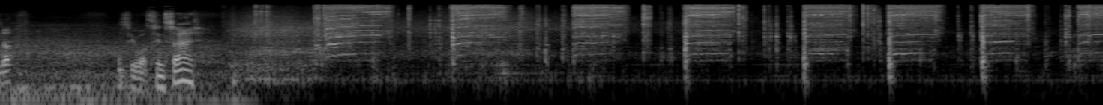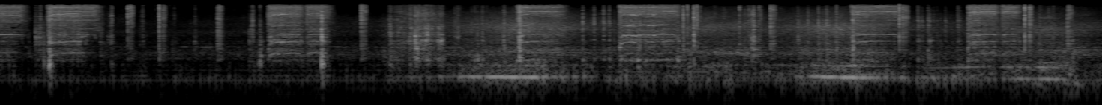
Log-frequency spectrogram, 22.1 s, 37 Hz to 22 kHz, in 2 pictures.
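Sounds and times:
electric screwdriver whirring: 0:02.3 - 0:12.3, 0:13.6 - 0:14.4, 0:15.0 - 0:22.0
plastic parts clicking and knocking: 0:03.2 - 0:22.0.

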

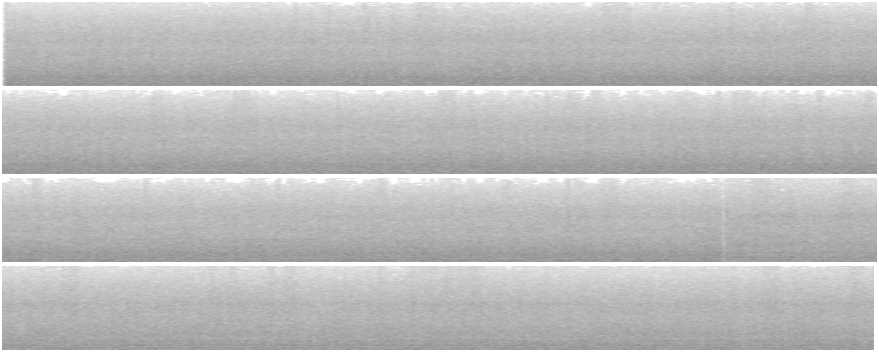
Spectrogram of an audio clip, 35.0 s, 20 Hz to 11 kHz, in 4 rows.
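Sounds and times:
river water rushing over weir: 0:00.0 - 0:34.9.

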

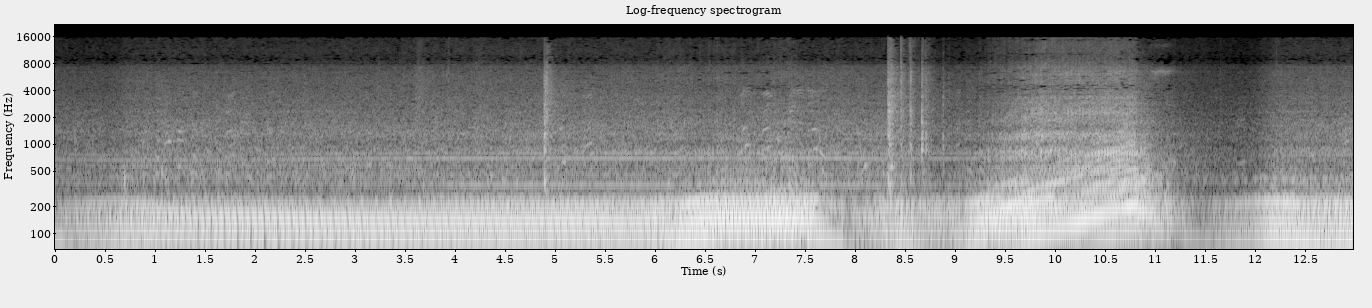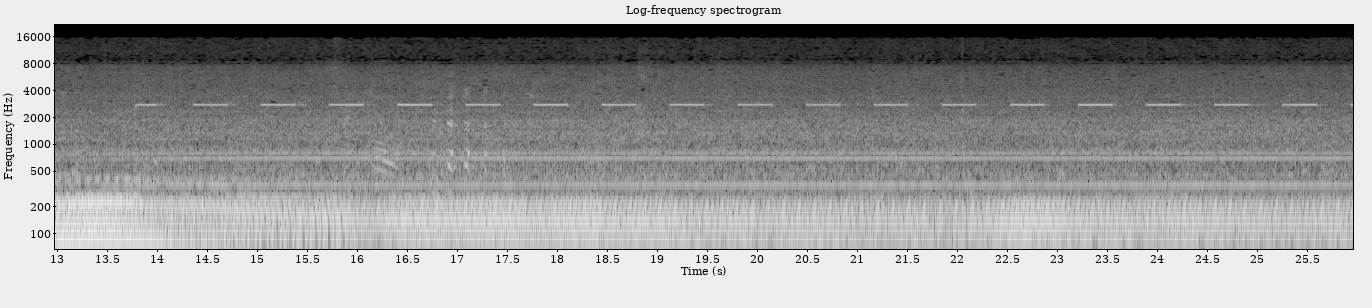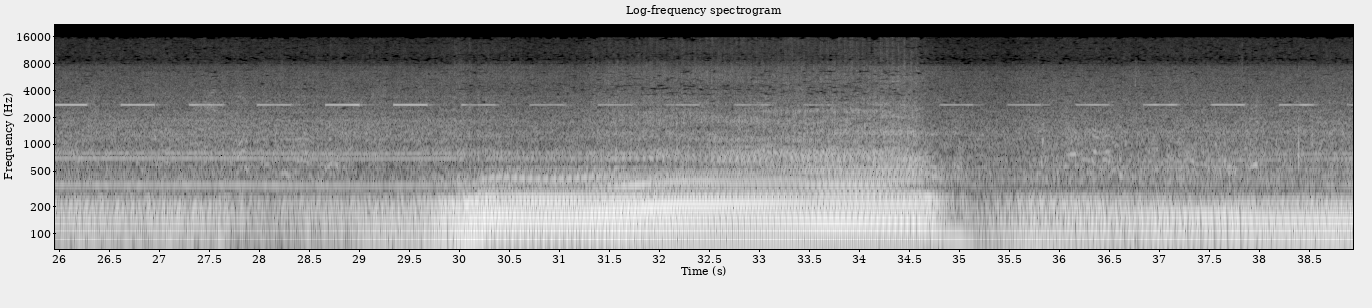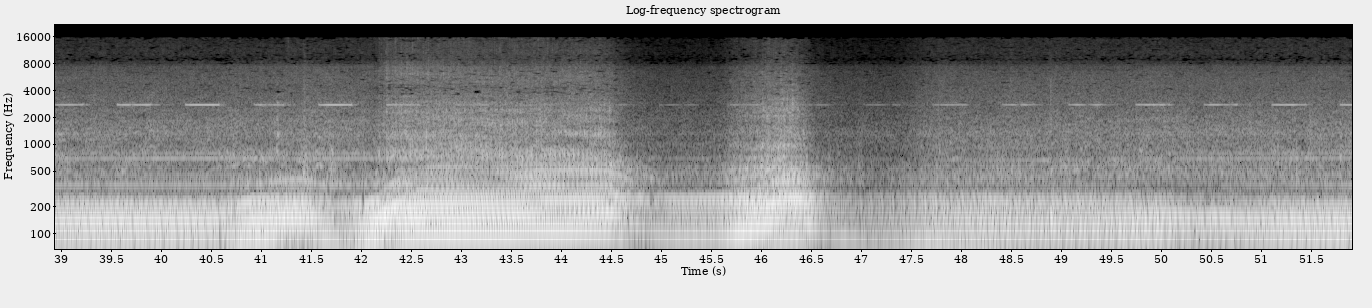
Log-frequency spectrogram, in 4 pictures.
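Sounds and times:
buggy engine revving: 0:00.0 - 0:51.9
high electronic beep: 0:13.7 - 0:51.9.

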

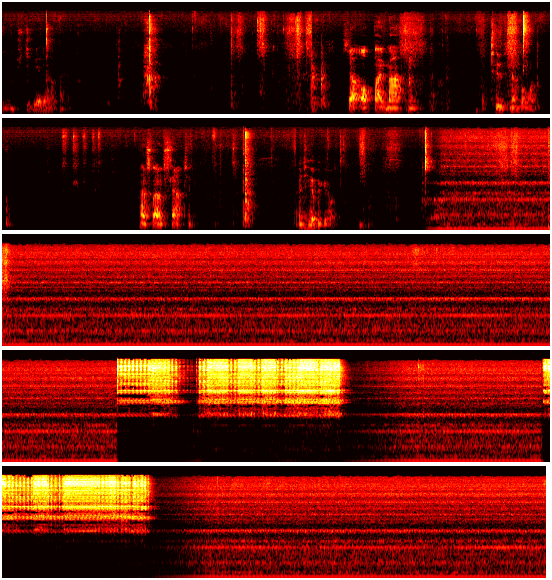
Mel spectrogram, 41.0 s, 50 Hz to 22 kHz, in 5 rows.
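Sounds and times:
grinding wheel motor humming: 0:14.5 - 0:41.0.

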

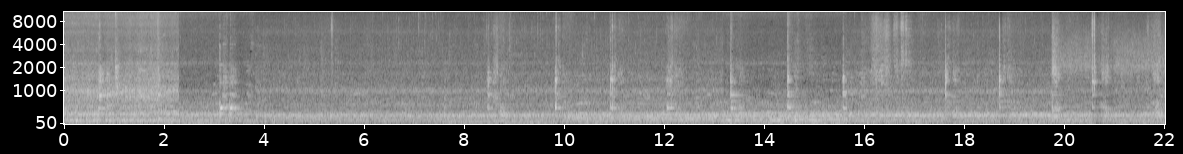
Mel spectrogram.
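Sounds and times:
spices sizzling in hot oil: 0:00.0 - 0:02.4, 0:03.5 - 0:14.8, 0:15.5 - 0:22.0
metal ladle scraping a wok: 0:08.4 - 0:09.0, 0:10.9 - 0:11.4, 0:12.0 - 0:12.6, 0:15.6 - 0:22.0.

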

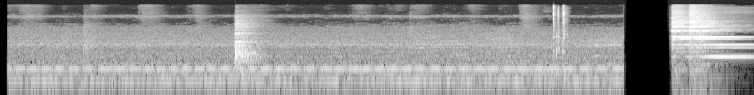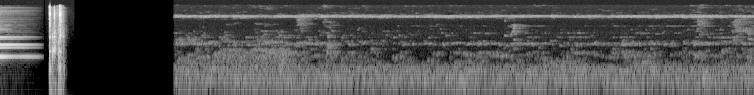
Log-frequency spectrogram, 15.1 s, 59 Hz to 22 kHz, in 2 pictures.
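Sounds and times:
steady hum: 0:00.1 - 0:06.2, 0:09.3 - 0:15.0.

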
